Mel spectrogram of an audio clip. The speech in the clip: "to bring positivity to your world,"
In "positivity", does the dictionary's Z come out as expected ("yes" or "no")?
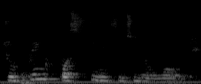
no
